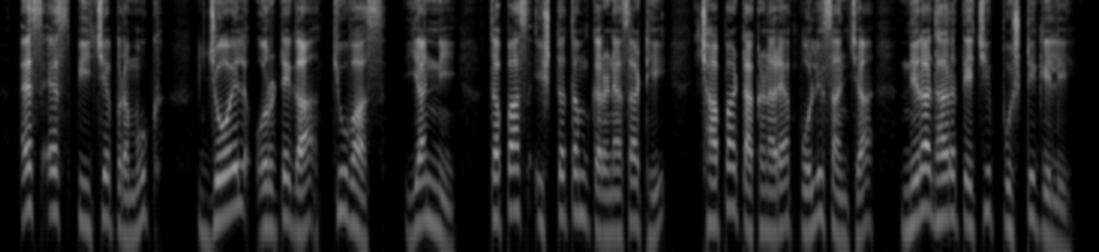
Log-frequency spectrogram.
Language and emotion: Marathi, neutral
